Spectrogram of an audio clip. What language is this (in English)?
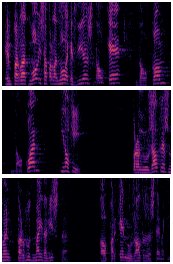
Catalan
